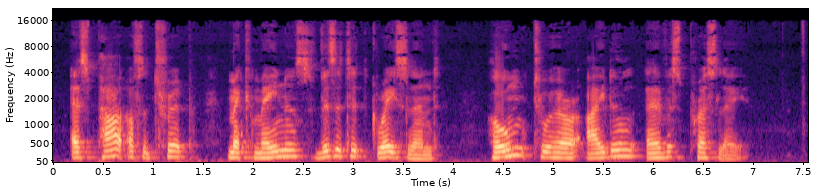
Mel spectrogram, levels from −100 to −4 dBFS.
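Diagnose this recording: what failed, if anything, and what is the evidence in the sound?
Hard clipping occurs in the speech at 4.42 to 4.50 s, a burst of about 80 ms. Only there do the peaks hit a ceiling and flatten. The overload is small, about 2 dB past full scale. It is heard as a brief crackle on the peaks rather than a sustained fuzz. The flat tops add high harmonics that were not in the voice. The stage is the converter or a fixed-range sample-format conversion that could not pass the peak.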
